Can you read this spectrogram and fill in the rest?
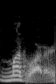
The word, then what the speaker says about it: MUD/WTR: That's MUD/WTR, pronounced Mudwater.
